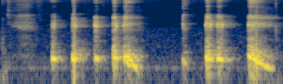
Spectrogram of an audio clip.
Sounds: Throat clearing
